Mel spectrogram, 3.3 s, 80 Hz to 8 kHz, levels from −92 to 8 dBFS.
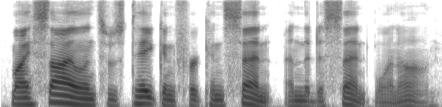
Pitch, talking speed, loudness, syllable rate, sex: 110 Hz, 200 wpm, -19 LUFS, 5.2 syllables/s, male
